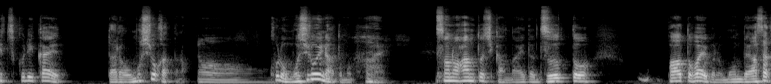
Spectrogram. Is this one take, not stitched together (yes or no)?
no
